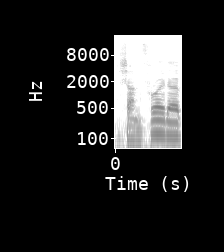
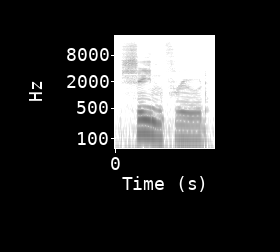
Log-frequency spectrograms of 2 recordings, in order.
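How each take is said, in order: First: The word is said with a German pronunciation. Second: The word is said with an Americanized pronunciation. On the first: The speaker calls it right. "in German you actually pronounce like" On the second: The speaker calls it wrong. "it makes it sound kind of dumb"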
